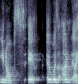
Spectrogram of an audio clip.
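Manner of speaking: stammering over words. Mid-discussion, the speaker trips over their words, stuttering. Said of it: "sorry, I'm stuttering".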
